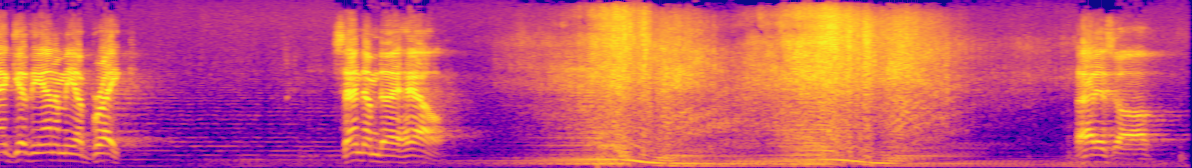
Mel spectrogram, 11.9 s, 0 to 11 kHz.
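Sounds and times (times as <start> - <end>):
propeller aircraft engines roaring: 0.0 - 11.9.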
